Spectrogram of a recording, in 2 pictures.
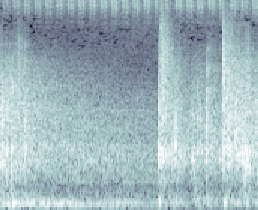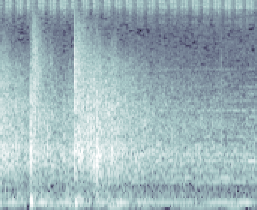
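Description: Fireworks going off: a loud bang right at the start, then four more sharp bangs between about one and a half and three and a half seconds in, each trailing off into a fading hiss.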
